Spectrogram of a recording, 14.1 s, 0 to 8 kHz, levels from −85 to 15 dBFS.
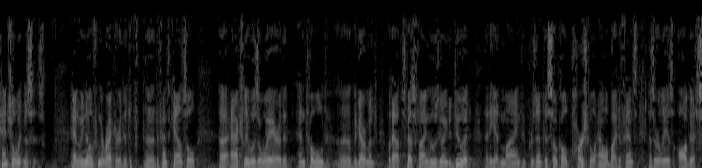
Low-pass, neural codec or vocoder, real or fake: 7.2 kHz; none; real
